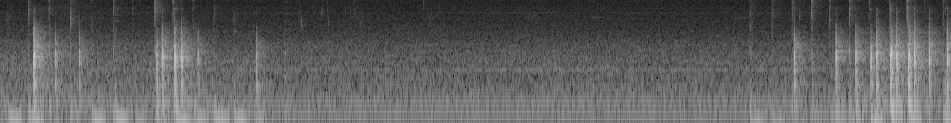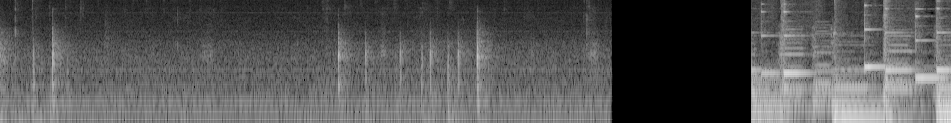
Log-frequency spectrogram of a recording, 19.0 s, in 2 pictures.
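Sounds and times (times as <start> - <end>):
hands patting meat: 0.0 - 3.2, 7.5 - 11.8, 12.6 - 14.7.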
